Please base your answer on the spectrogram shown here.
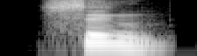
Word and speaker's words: ซึ่ง: T 티 승 승과 둥 사이의 소리 격식 있고 풍격 있는 사촌.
